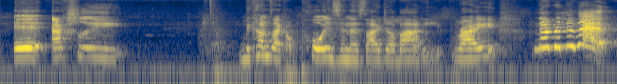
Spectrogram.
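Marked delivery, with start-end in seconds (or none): 5.3-6.1 surprised. Pretend. Mock surprised high squeal.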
